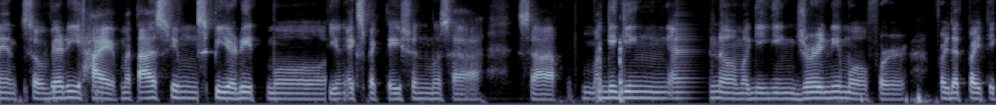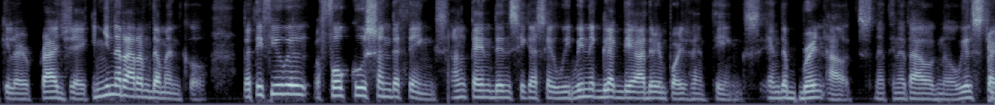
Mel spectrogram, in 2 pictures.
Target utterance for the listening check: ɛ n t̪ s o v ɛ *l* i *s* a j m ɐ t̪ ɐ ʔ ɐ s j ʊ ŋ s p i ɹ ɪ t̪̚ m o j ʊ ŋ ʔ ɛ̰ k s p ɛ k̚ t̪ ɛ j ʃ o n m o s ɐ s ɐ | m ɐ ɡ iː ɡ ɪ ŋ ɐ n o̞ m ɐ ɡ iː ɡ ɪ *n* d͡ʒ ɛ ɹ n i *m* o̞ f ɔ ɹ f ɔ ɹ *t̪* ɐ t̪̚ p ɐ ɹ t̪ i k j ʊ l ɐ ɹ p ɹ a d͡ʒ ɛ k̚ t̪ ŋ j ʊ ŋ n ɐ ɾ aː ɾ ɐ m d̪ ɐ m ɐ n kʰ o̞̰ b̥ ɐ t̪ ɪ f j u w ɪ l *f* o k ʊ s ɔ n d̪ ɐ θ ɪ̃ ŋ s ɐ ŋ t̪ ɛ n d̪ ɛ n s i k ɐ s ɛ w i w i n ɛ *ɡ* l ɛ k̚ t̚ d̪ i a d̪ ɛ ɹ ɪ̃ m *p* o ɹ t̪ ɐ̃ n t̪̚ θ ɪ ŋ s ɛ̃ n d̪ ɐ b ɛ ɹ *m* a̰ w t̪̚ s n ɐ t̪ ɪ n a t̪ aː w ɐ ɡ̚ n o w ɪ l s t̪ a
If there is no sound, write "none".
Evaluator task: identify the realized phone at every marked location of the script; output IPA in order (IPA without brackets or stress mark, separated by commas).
ɹ, h, ŋ, m, d̪, f, ɡ, p, n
